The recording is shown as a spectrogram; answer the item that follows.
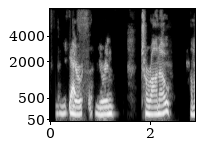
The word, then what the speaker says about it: Toronto: in Toronto not Toronto yeah we have to say it right and and actually there's another the indigenous pronunciation I have not mastered the indigenous pronunciation of Toronto is ticaranto I think yeah very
